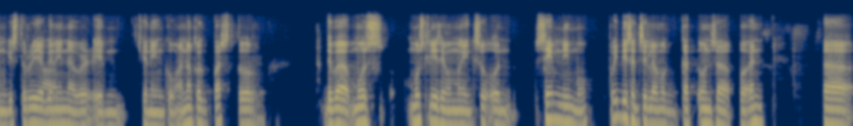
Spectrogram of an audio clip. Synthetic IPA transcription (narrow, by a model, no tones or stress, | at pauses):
mɡɪst̪oɾɪjakɐniːnɐwɛɹʔɪd̪kɐnɪŋkʊŋʔɐ̰nakɐɡ̚past̪oɾ | d̪ɪbamos | most̪lis̬ɛmomɐŋɪɡsoʔon | sejmnɪmo | pwɛd̪ɪs̬ɐd̪̚sɪlamɐɡ̚kat̪̚ʔons̬ɐkʊʔan | sɐ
